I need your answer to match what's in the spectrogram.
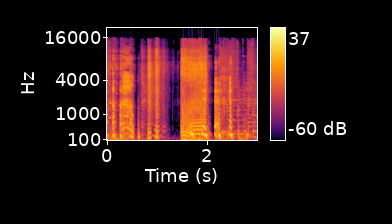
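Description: A loud, drawn-out fart sputters and rasps in several bursts, with a brief gap near the middle before a long, wobbling blast, with no talking; a man in Austria breaking wind loudly in front of police officers during an encounter with them.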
